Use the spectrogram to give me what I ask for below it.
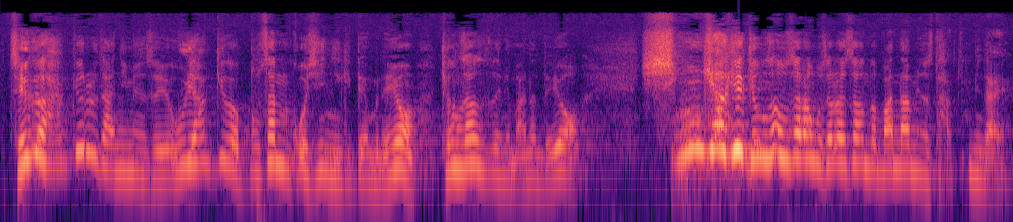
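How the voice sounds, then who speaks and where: A man's voice: extremely high pitch, very animated, fast talker, creaky, darkish tone, slightly rough. A middle-aged man from Korea's southwest, a pastor, preaching a sermon in a conversational way with many rhetorical questions. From Honam region, Korea.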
